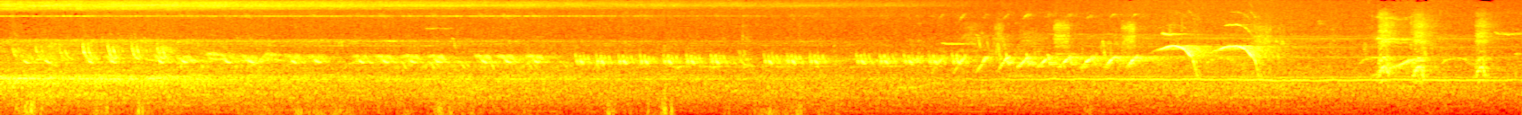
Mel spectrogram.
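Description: Birds chirping in long runs of quick repeated short notes, with two rising-and-falling whistled notes about twelve seconds in. Beneath them a train's low rumble fades away over the first few seconds.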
